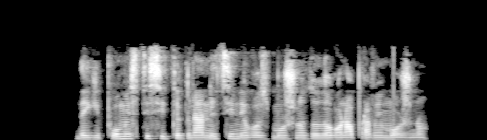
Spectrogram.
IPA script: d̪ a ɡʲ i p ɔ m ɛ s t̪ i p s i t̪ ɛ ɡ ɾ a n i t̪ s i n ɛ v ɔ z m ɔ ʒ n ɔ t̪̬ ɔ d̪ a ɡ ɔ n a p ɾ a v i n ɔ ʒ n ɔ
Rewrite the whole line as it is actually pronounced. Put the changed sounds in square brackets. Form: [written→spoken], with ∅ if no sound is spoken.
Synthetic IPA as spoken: d̪ a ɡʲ i p ɔ m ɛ s t̪ i [p→∅] s i t̪ ɛ ɡ ɾ a n i t̪ s i n ɛ v ɔ z m ɔ ʒ n ɔ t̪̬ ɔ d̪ a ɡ ɔ n a p ɾ a v i [n→m] ɔ ʒ n ɔ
